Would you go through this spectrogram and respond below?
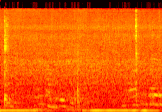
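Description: Fish frying in hot oil for escabeche sizzles in a steady, close hiss that runs throughout, with a few sharp clinks of utensils and faint voices behind.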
